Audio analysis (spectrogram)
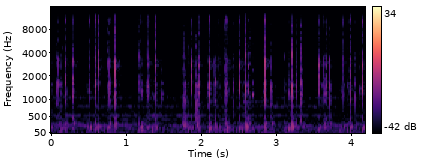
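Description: Fingertips type rapidly on a small 65% Bakeneko65 mechanical keyboard with a plastic case, Durock lavender switches and pink-white plastic keycaps, resting on a wooden desk. A quick, uneven run of short, bright clicks and clacks, each dying away almost instantly, centres around 1.5 kHz with little low end, separated by brief pauses.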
